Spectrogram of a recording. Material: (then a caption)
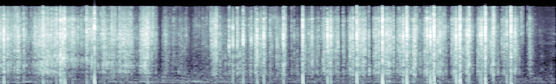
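Plastic. A black plastic computer keyboard is held sideways, then upright, while fingertips tap and press its keys. The first two seconds bring a dense, bright, crinkly rustle of clicks. After a brief quieter pause come rapid, irregular, sharp clacks, each dying away almost instantly.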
